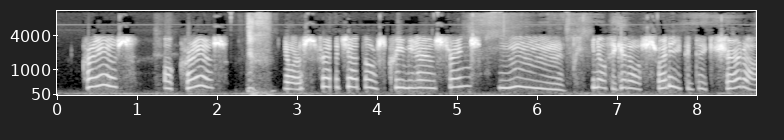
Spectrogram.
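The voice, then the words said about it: Creepy cartoon character voice. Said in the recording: “a pretty good impression of Herbert the Pervert from Family Guy ... That's creepy ... This is terrifying.”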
